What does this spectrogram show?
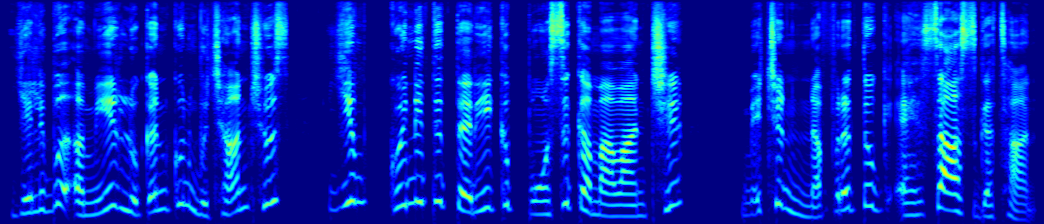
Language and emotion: Kashmiri, disgusted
